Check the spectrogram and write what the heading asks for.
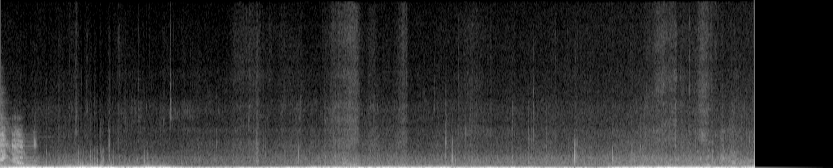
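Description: Wind buffeting the microphone, a loud gusty low rumble with a few faint ticks, cutting off abruptly to silence near the end.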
